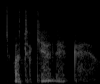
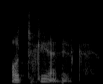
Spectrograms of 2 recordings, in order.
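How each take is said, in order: First: Faint breathy whisper. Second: Hushed unvoiced whisper. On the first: Acted. Preacher repeating the question, fainter whisper. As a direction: barely voice it, almost nothing. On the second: Preacher whispering to the congregation, hushed. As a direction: lean in and whisper the question.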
